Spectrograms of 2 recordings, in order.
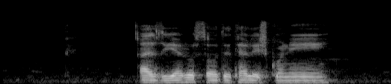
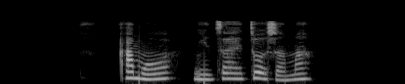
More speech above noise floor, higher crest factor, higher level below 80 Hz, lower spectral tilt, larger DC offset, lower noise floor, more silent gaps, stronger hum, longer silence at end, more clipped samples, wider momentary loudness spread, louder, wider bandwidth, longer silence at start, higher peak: second, 39 dB vs 57 dB; about the same, 18 dB vs 22 dB; first, -56 dBFS vs -66 dBFS; first, -6.5 dB/octave vs -2 dB/octave; neither; second, -61 dBFS vs -84 dBFS; neither; neither; second, 0.6 s vs 0.95 s; neither; second, 6 LU vs 9 LU; first, -23 LUFS vs -27 LUFS; about the same, 8 kHz vs 8.4 kHz; first, 1.4 s vs 0.8 s; about the same, -8 dBFS vs -8 dBFS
